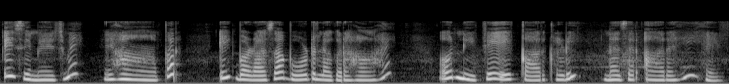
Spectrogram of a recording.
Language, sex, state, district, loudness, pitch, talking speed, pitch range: Hindi, female, Rajasthan, Jaipur, -18 LUFS, 225 Hz, 175 wpm, 205-290 Hz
